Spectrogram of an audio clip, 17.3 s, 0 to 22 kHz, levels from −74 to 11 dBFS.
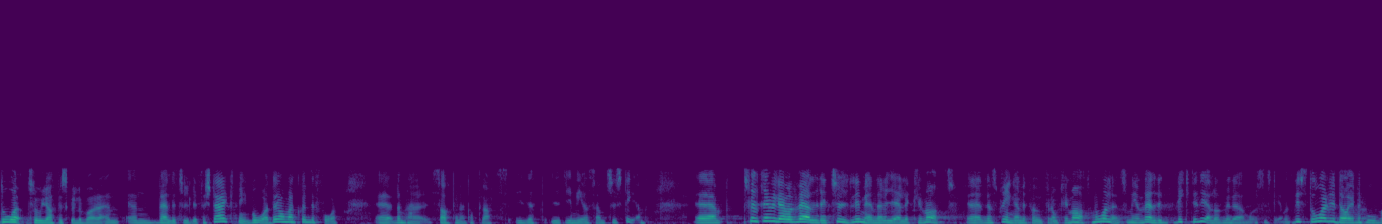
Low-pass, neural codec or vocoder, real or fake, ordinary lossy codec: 5.4 kHz; codec, 16 kHz in and 24 kHz out, 1.1 kbps, FireRedTTS-2 codec; fake; none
